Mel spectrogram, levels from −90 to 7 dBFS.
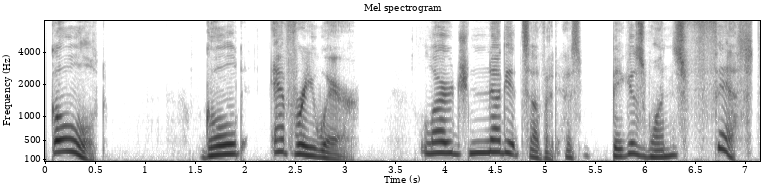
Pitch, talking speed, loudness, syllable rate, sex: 185 Hz, 90 wpm, -18 LUFS, 3.9 syllables/s, male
